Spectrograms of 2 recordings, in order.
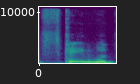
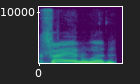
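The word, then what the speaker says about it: Cianwood: One of them has reportedly attacked the gym leaders of Blackthorn and Canewood City. Or Cyanwood? I don't actually remember how to pronounce that. Alright, looked it up real quick. Cyanwood.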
